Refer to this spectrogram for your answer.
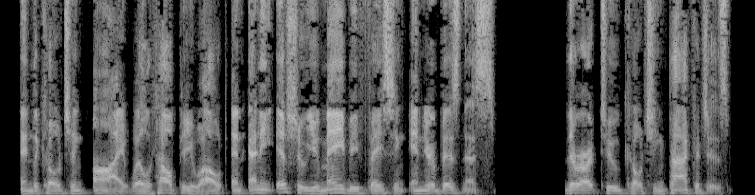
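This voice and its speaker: Pitch variation is ordinary. The voice sounds somewhat breathy. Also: man, quiet background. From Pakistan. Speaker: blogger and podcaster. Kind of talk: solo podcast intro and self-promotion.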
